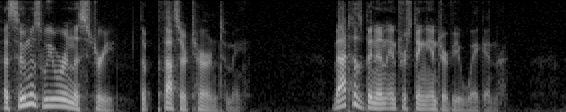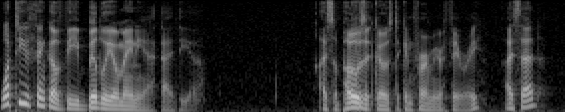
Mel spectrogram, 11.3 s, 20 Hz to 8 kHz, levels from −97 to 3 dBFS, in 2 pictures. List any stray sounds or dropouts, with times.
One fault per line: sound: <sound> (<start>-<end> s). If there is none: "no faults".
sound: dropout (1.5-1.6 s)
